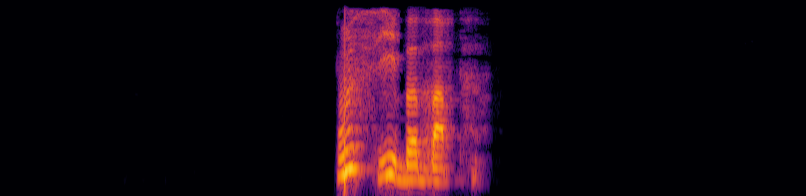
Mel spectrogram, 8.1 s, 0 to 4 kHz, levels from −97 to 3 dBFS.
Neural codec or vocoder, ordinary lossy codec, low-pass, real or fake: none; AAC, 16 kbps; 3.6 kHz; real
